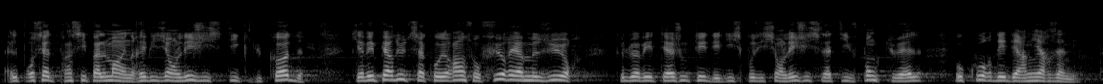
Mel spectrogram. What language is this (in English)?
French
